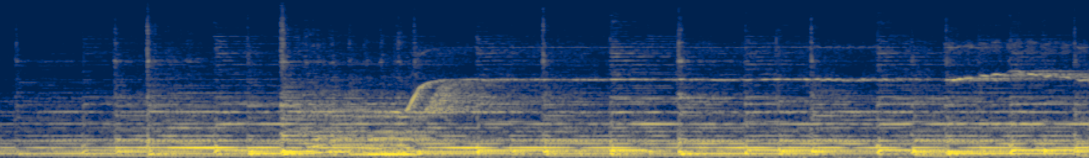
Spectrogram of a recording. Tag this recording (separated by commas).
Country, Music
